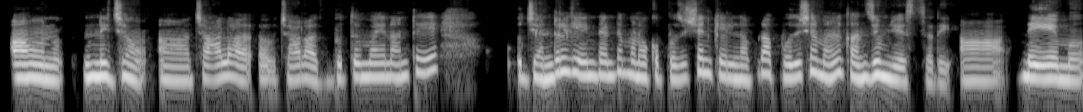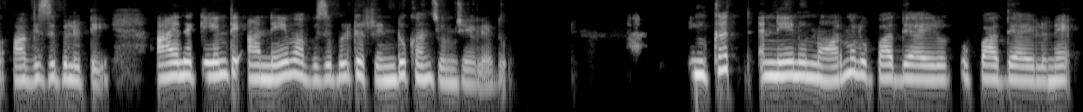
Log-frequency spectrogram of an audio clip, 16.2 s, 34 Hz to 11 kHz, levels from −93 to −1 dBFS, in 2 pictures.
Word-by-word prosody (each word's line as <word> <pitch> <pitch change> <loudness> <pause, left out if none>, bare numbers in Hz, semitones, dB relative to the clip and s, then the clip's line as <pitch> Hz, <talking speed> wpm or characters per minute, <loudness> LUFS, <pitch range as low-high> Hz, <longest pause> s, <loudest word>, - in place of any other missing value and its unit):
అవును. 195 -3 +4 0.3
నిజం. 210 -1 +2 0.2
ఆ! - - -2 0.3
చాలా 195 +3 -1 0.4
చాలా 185 +1 -3
అద్భుతమైన 210 +5 -2
అంటే, 230 +4 -3 0.8
జనరల్‌గా 245 +7 +2
ఏంటంటే 225 +2 0
మనం 215 -3 +1
ఒక 200 - -6
పొజిషన్‌కెళ్ళినప్పుడు. 200 0 -1
ఆ - - -11
పొజిషన్ 220 +6 +2
మనల్ని 240 +5 0
కన్స్యూమ్ 205 +1 +4
జేస్తది. 155 -3 -7 0.2
ఆహ్, 175 0 -3 0.2
నేమ్ 190 -2 +5 0.2
ఆ - - +1
విజిబిలిటీ. 185 -6 -3 0.5
ఆయనకి 225 -1 +3
ఏంటి 245 +2 +3
ఆ - - +1
నేమ్, 225 +4 +3
ఆ - - -3
విజిబిలిటీ 205 +5 0
2 185 +6 +3
కన్స్యూమ్ 185 -5 -2
చేయలేదు. 150 - -10 1.5
ఇంకా 240 +7 +3 0.4
నేను 225 0 +5
నార్మల్ 220 +8 0
ఉపాధ్యాయు 190 -1 -1 0.2
ఉపాధ్యాయులనే 180 -2 -2
200 Hz, 130 wpm, -24 LUFS, 185-220 Hz, 1.5 s, నేమ్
